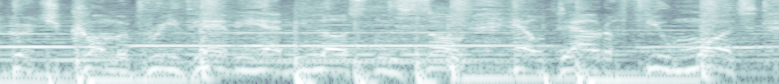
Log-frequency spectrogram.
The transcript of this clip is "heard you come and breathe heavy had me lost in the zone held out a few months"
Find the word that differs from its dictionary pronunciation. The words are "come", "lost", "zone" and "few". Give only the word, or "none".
zone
